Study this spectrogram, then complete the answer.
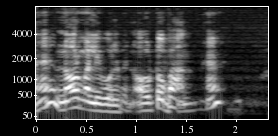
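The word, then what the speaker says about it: Autobahn: ভারি করে আনতে হবে না হ্যাঁ নরমালি বলবেন অটোবান হ্যাঁ হ্যাঁ ইংলিশে যেমন স্টাকে একটু চাপ দিয়ে উচ্চারণ করেন ভারি করে প্রয়োজন নাই ওটা আউটওভবান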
